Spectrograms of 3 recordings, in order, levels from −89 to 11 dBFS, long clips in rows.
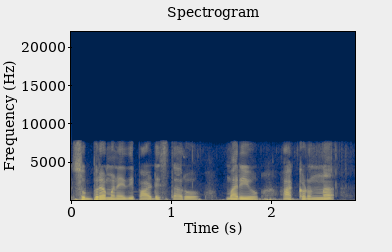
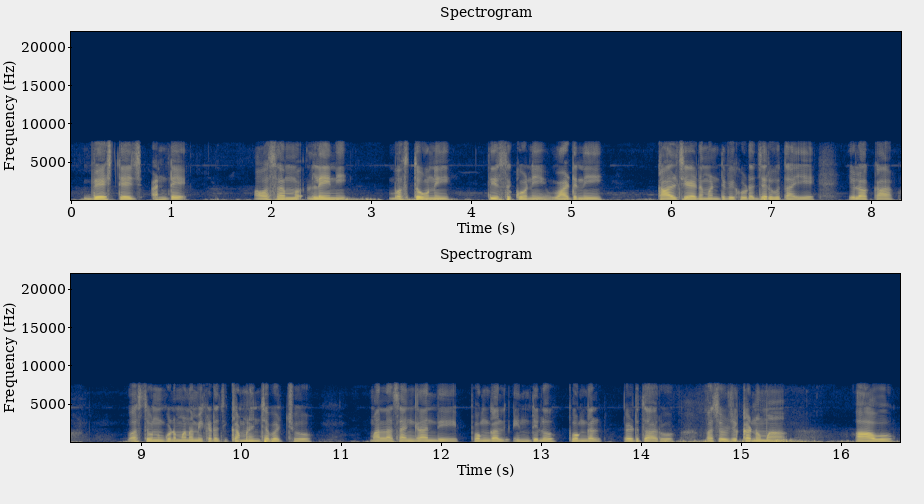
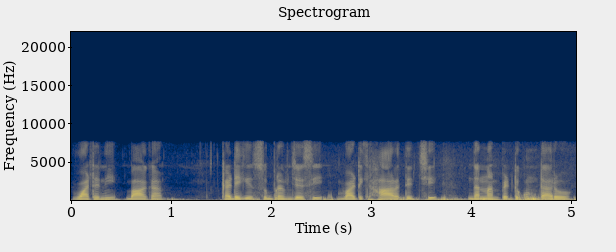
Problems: constant background noise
